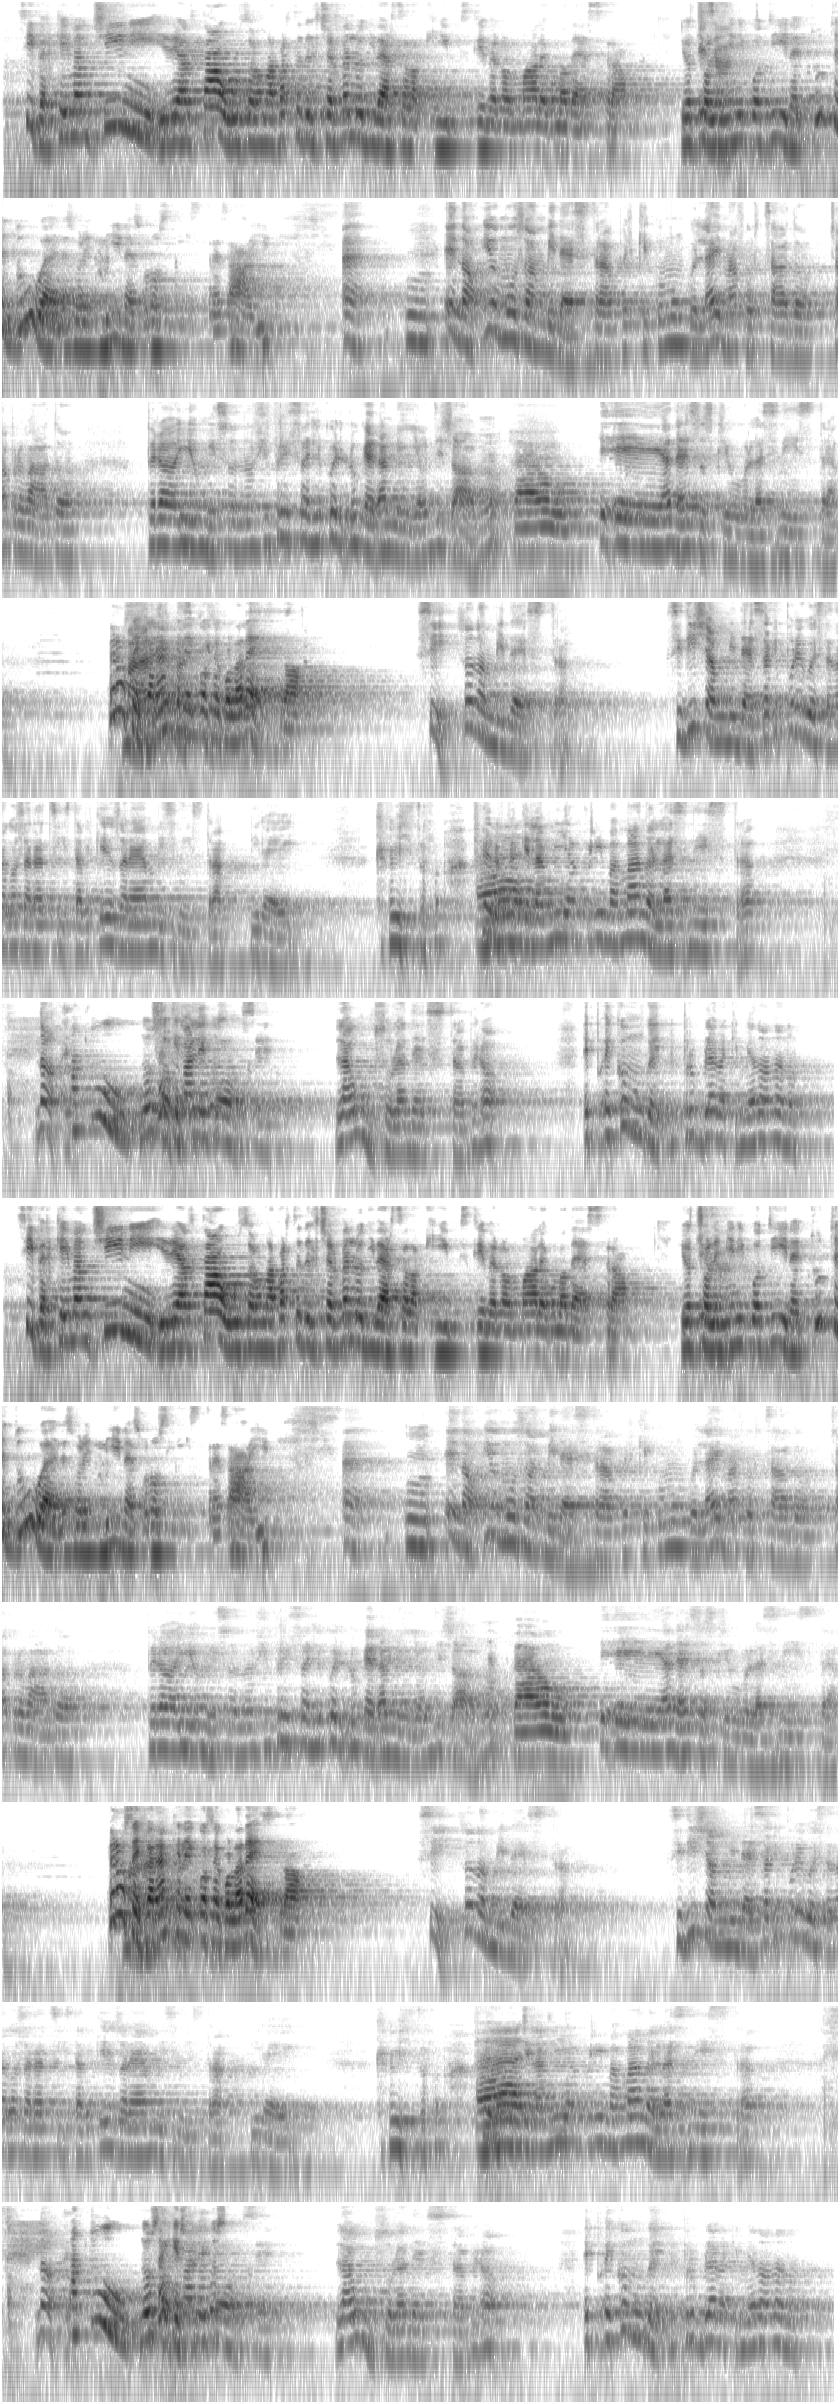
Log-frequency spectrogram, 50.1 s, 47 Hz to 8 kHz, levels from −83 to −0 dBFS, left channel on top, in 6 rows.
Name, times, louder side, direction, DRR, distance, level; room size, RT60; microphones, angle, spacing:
voice 1, 0.2-6.3 6.8-11.0 12.4-12.7 21.8-22.4 26.1-28.1 38.2-38.6 41.8-42.2 42.7-43.6 43.9-44.0, right 4 dB, 50° right, 12 dB, 0.6 m, -25 dB
voice 2, 6.9-7.3 7.6-7.7 9.3-9.4 11.8-12.0 12.5-17.5 18.2-22.3 22.7-25.2 25.6-25.7 26.3-27.5 29.2-30.8 31.8-36.4 36.8-41.6 42.1-42.6 43.3-44.7 45.1-46.9 47.4-49.7, left 3 dB, 60° left, 6 dB, 0.8 m, -35 dB
20.5 x 8.5 x 7.3 m, 2.3 s
head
